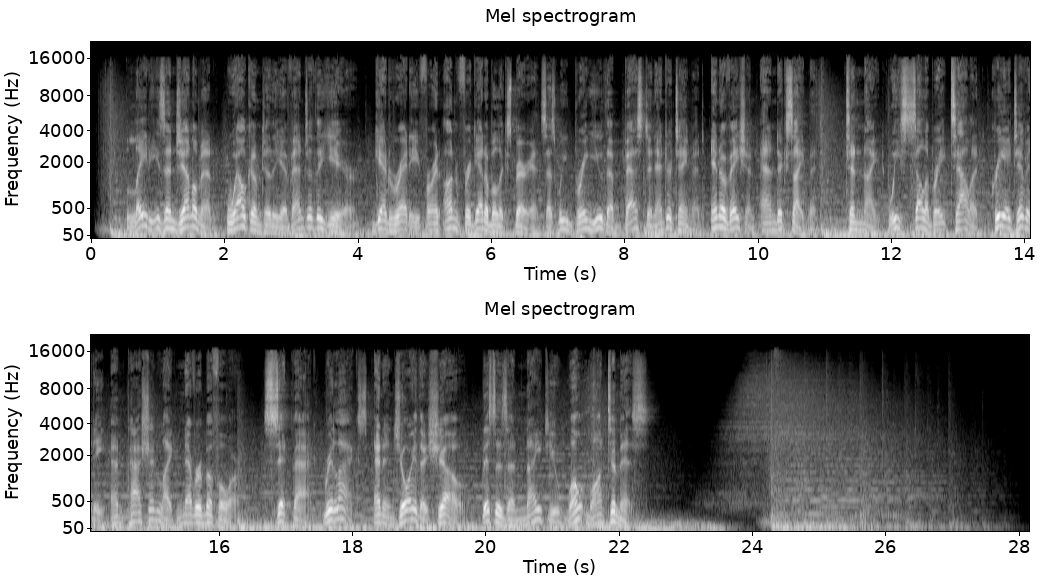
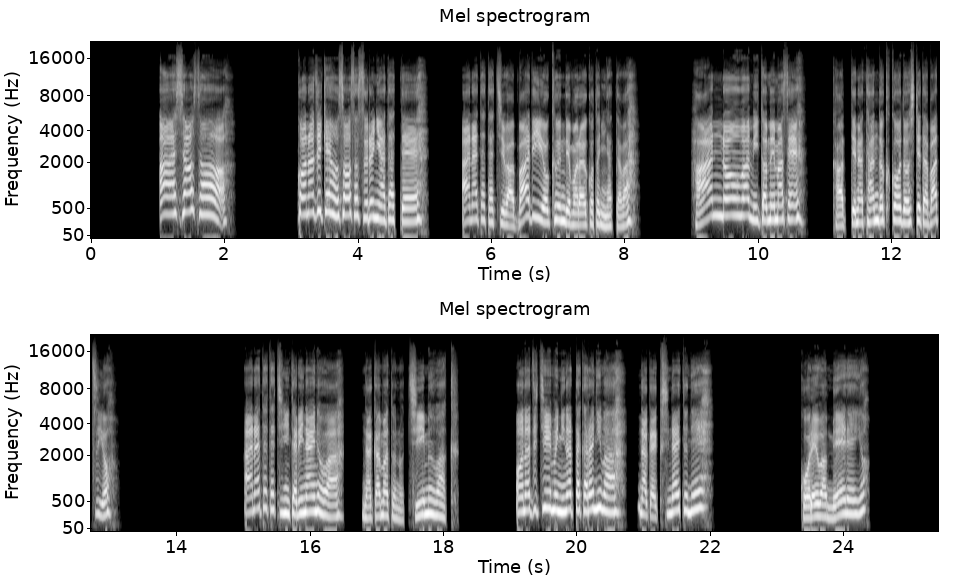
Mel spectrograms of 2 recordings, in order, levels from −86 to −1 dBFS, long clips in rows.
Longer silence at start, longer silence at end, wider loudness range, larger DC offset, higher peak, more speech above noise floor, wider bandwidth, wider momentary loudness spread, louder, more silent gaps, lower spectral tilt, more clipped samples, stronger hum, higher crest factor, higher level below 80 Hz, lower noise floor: second, 0.2 s vs 1.05 s; about the same, 1.05 s vs 1.05 s; first, 13 LU vs 3 LU; neither; about the same, -2 dBFS vs 0 dBFS; second, 42 dB vs 73 dB; about the same, 17 kHz vs 17 kHz; first, 15 LU vs 8 LU; second, -20 LUFS vs -11 LUFS; neither; first, -5 dB/octave vs -3.5 dB/octave; neither; neither; first, 18 dB vs 12 dB; first, -30 dBFS vs -54 dBFS; second, -62 dBFS vs -84 dBFS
